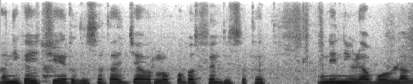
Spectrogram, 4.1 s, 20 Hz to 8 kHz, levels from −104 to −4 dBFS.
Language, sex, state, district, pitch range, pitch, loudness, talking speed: Marathi, male, Maharashtra, Pune, 125-130 Hz, 125 Hz, -16 LUFS, 190 wpm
